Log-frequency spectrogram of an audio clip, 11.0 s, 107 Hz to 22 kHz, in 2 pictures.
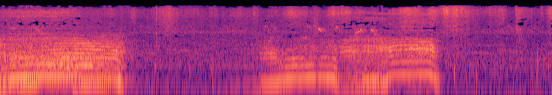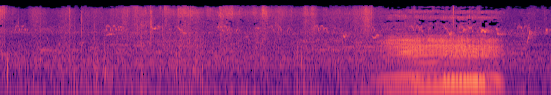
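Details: Aussie Red dairy cows at Beaulands, December 2012, mooing just before milking: three loud, drawn-out harmonic moos, the first lasting over a second, with quiet pauses between calls.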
